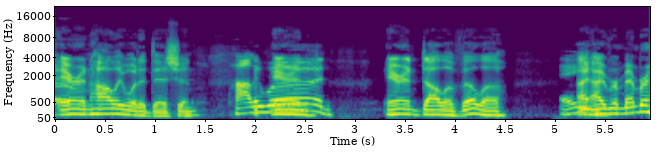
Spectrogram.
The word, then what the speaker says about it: Dalla Villa: They'll always say Della.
